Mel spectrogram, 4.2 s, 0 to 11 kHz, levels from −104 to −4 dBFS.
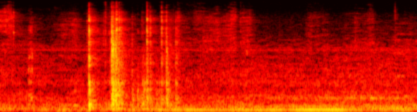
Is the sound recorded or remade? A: recorded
